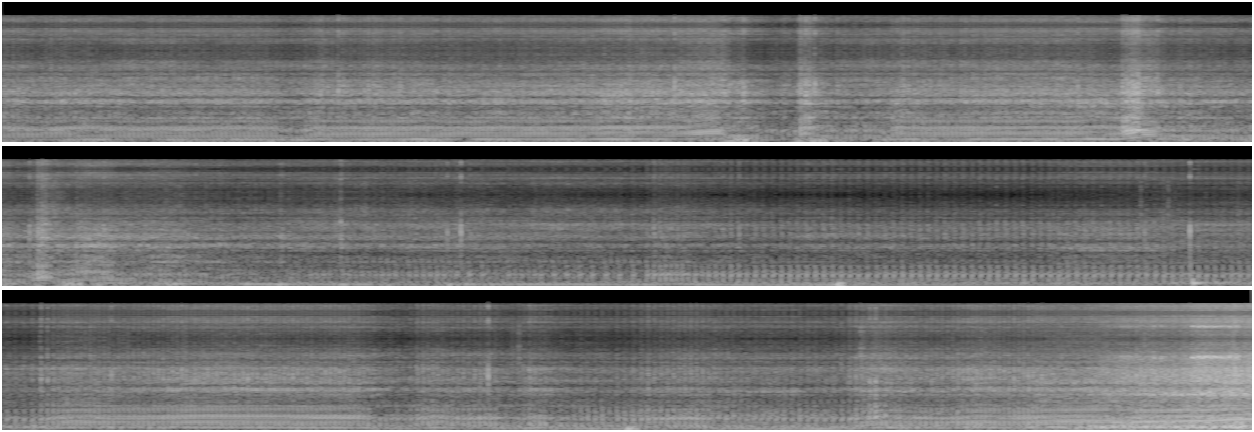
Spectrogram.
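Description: Dirt bike engine running while riding a rough dirt trail, with several sharp knocks and clatter from the bike over the ground. The engine gets louder near the end as the throttle opens.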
